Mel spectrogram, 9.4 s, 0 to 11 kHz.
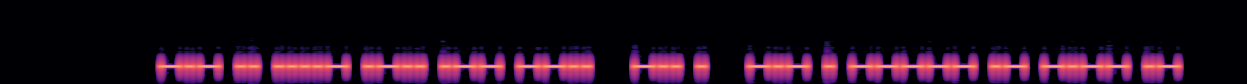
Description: Morse code, heard as a keyed tone, about 25 wpm, 700 Hz. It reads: KI4LWZ DE KE0AYA
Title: USA Callsign DE Callsign - 6 Characters - 25wpm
